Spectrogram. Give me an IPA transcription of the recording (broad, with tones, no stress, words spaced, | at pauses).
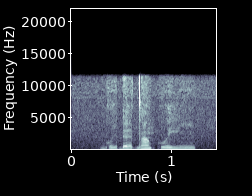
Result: ɡʷi˨ɗɛ˨dã˦kʷe˧ jĩ˧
